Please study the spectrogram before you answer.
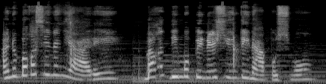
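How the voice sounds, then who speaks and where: Radio drama role: wistful, put-upon young Filipino woman, conversational and self-mocking, higher register, light music underneath. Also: sing-song, a little fast, pushed and bright, full character voice. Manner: conversational, complaining, self-deprecating. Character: poor, wistful young working woman, long-suffering eldest daughter. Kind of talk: Tagalog radio drama acting. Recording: music bed behind the dialogue.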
